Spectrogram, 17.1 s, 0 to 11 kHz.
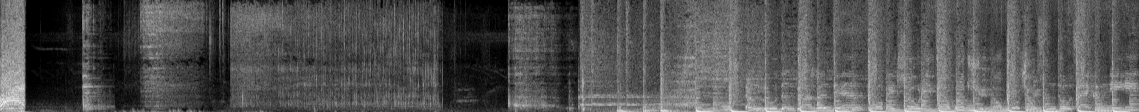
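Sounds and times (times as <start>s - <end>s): water pouring: 2.0s - 6.7s.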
